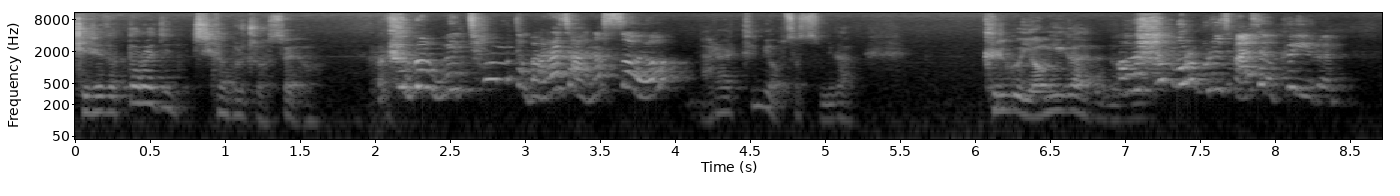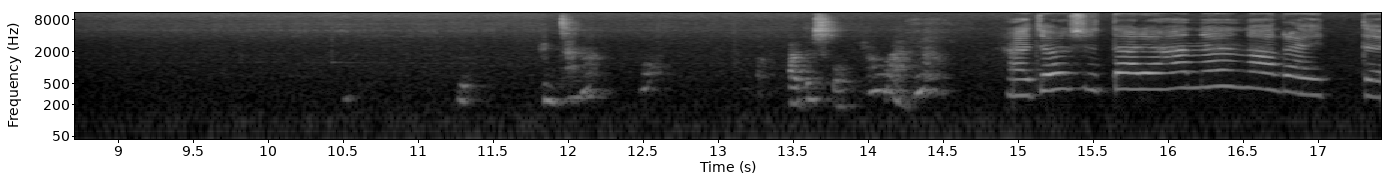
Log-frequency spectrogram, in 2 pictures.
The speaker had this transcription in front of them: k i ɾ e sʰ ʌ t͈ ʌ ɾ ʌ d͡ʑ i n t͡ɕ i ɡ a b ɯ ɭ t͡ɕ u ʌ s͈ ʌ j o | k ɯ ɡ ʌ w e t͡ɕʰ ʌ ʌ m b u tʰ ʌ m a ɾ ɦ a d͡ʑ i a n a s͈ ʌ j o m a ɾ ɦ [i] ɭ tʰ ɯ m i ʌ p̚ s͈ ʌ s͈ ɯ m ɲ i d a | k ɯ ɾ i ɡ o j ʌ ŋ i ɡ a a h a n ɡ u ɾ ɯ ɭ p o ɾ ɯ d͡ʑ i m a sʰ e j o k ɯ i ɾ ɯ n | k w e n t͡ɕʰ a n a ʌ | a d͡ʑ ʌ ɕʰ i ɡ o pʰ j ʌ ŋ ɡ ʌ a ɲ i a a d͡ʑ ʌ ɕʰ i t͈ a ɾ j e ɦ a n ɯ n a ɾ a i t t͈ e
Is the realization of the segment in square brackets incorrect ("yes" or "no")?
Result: yes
